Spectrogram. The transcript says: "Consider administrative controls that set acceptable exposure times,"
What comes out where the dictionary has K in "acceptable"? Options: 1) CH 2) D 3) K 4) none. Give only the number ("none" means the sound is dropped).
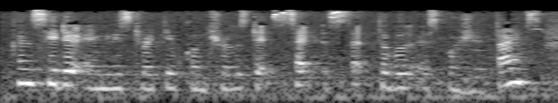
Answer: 4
